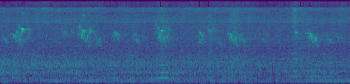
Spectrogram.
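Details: Honey bees flying in to the hive during a live hive check, a steady low hum of wings with faint higher chirpy flecks above it and no speech.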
